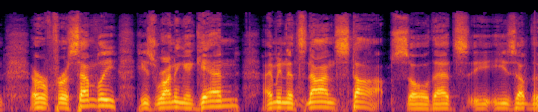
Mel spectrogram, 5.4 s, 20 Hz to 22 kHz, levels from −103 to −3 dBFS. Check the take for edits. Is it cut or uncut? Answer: uncut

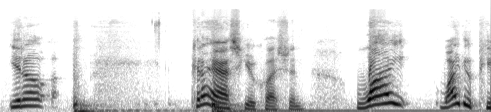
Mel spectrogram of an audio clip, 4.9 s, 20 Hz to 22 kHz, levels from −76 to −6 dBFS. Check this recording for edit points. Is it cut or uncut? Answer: uncut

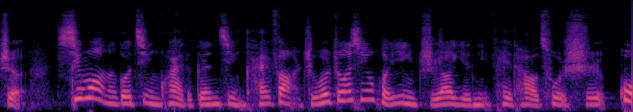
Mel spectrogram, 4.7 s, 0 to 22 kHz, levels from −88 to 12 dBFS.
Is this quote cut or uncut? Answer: uncut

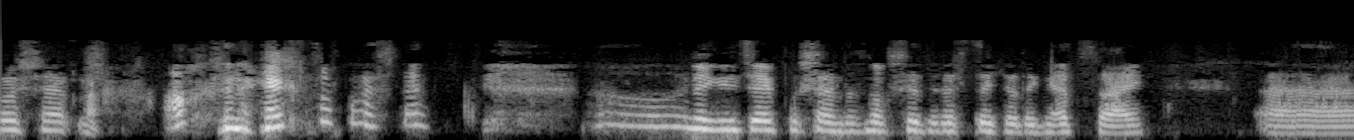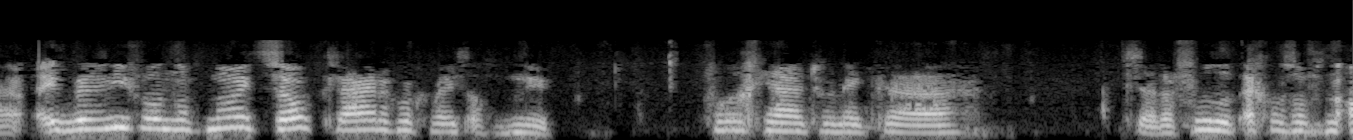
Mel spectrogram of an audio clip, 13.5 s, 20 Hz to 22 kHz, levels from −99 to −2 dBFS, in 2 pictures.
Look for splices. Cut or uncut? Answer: cut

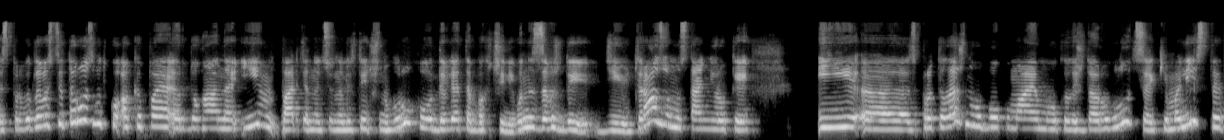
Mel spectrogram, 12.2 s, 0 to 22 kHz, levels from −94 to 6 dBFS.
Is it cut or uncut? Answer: uncut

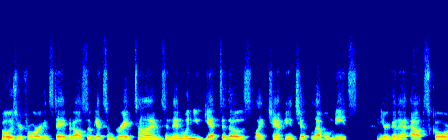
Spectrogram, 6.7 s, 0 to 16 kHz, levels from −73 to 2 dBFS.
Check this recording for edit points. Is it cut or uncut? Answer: cut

